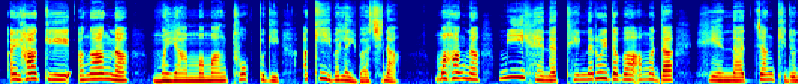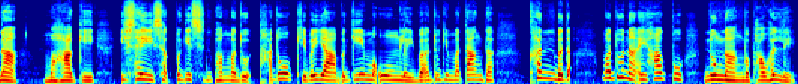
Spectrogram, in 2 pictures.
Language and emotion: Manipuri, fearful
